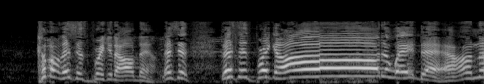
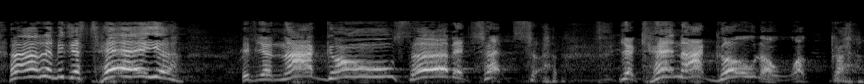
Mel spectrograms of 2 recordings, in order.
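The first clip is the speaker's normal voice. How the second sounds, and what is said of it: Preacher voice. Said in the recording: “Maybe I can put on my preacher voice and you'll hum.”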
